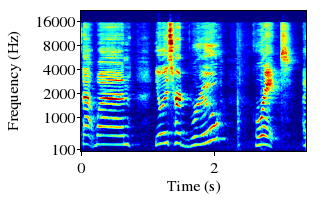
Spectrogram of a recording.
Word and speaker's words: roux: You always heard roux? Great. I said it wrong. Roux. I don't know. I always said, great, I did say it wrong. I always said it roux because it's spelled like bow.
